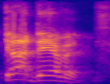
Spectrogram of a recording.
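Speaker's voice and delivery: high, loud burst of frustration; exasperated outburst. Real, not acted. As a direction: swear at your own slip, exasperated. Reader slips again on reread.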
